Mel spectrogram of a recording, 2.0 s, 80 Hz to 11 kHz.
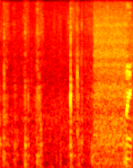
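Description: A few light clicks and knocks from handling an OBD2 code reader's plug at the diagnostic port under the dash, then, about one and a half seconds in, the steady low hum of the Honda Odyssey's 3.5-litre V6 idling, heard from inside the cabin.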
